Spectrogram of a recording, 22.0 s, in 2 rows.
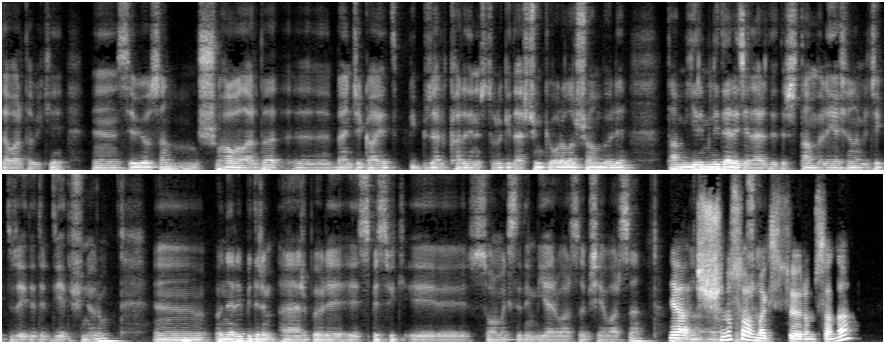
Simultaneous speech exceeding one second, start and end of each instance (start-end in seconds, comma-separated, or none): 19.4-20.7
